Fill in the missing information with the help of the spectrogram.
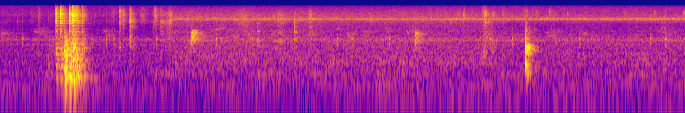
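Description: Kitchen handling sounds: a short clattering scrape about half a second in, then a single sharp clink against the aluminium soup pot a little after five seconds, as soft tofu is tipped from its plastic tray into the pot.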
